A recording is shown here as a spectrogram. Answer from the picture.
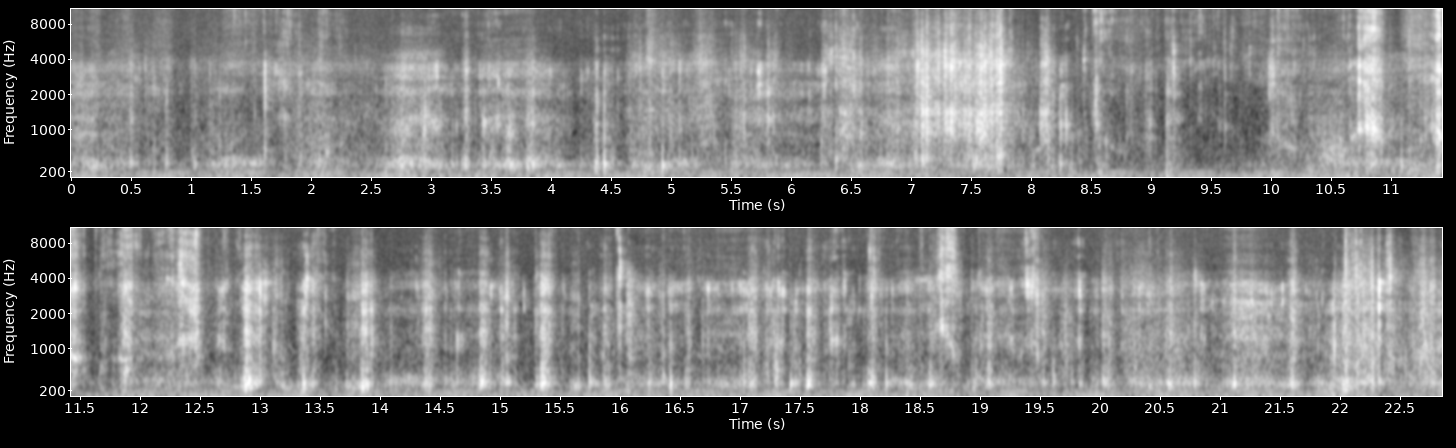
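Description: Close-miked chewing with irregular crunches from two people eating crispy fried chicken and french fries.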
